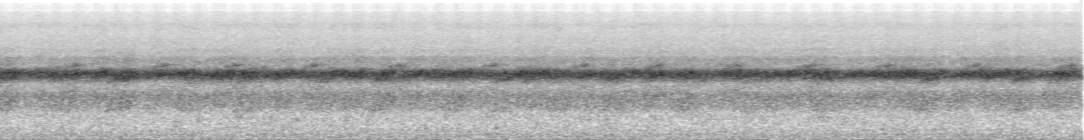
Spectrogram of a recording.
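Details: Frogs, plentiful after two successive wet years, fill the night with an unbroken chorus of high, vibrating trills, steady and dense, with subtle pulsing but no breaks or other clear sounds.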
